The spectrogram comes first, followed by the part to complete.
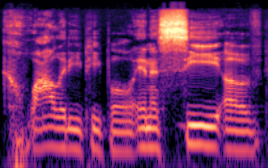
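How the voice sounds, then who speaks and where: A man on a podcast as a guest, chatting casually and telling animated stories, acting out what people said and laughing often. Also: fairly low pitch, slow pace, vocal fry, smooth. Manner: animated storyteller, acts out quotes, laughs often. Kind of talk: casual chat. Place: apartment room.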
